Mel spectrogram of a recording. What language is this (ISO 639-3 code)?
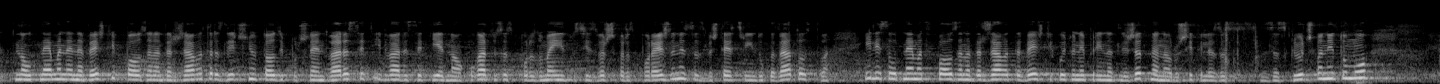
bul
